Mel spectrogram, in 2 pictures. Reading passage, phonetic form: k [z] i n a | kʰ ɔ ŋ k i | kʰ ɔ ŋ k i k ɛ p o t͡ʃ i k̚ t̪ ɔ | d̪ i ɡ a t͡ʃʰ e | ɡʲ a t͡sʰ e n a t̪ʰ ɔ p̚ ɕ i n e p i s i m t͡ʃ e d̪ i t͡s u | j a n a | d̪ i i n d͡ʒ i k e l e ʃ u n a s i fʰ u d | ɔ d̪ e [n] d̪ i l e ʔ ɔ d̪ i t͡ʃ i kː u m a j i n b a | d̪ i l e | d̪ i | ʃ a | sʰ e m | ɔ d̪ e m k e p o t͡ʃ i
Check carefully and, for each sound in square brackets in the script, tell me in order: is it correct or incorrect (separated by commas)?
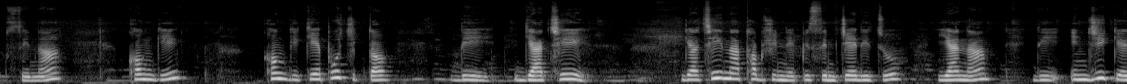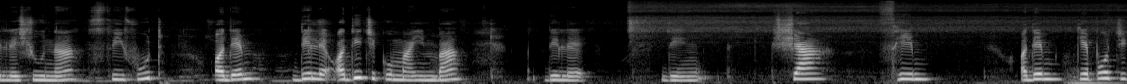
incorrect, incorrect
